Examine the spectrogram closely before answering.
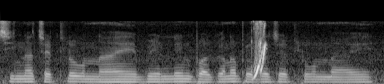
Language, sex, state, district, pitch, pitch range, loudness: Telugu, male, Telangana, Komaram Bheem, 120 Hz, 120-130 Hz, -18 LUFS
